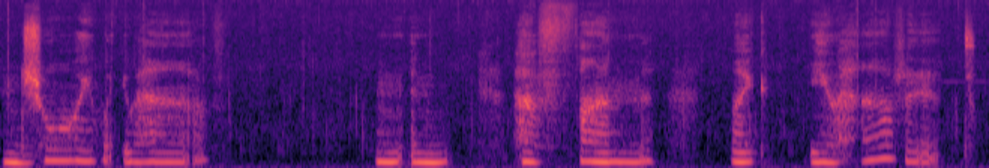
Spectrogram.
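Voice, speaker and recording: Soft-spoken breathy woman with creaky fry. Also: mid-range voice, little pitch movement, no room sound, low-quality recording. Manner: gentle, slow, repeats phrases, often slipping into whispers. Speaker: streamer and tarot reader. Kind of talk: soft-spoken ASMR livestream with casual chat.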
